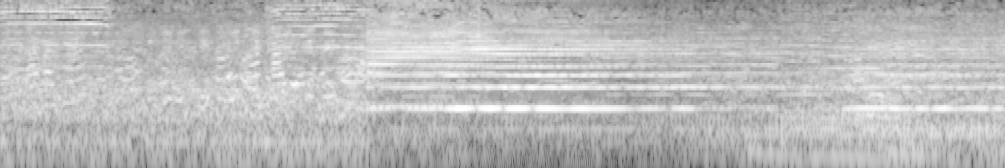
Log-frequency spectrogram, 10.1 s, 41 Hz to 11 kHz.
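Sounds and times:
crowd chatter: 0.0s - 10.0s.

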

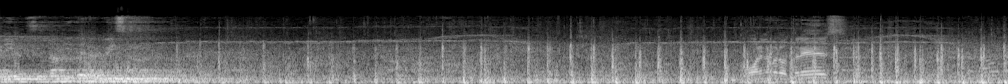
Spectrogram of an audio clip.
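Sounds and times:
horse hoofbeats: 1.3s - 10.0s.

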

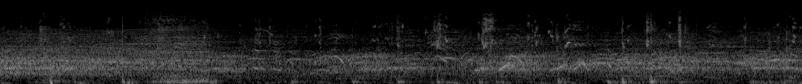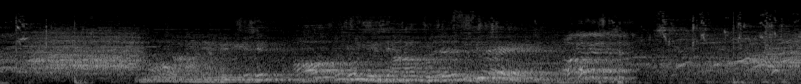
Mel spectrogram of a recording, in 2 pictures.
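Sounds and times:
crowd voices: 0.0s - 16.0s
sneaker squeaks: 0.2s - 9.0s, 14.0s - 16.0s.

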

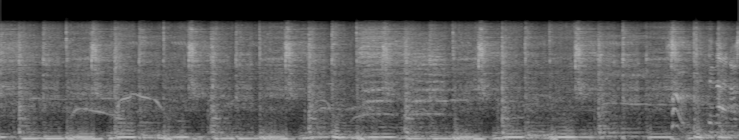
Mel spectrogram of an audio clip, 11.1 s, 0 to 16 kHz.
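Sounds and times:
live dancehall band music: 0.0s - 11.0s.

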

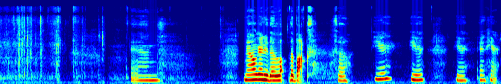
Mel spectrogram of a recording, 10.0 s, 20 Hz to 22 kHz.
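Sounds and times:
plastic packet crinkling: 0.0s - 2.1s.

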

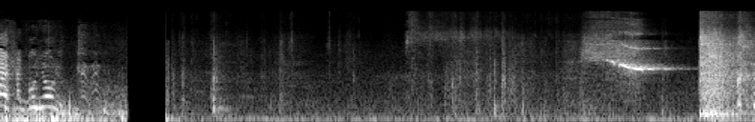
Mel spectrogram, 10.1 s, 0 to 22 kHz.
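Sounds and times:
whistle gliding downward: 7.8s - 9.2s.

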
